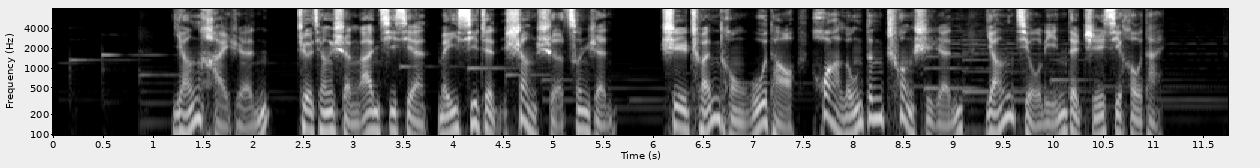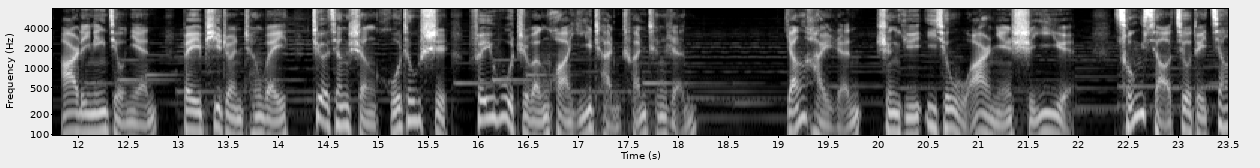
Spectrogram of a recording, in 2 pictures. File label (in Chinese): 男-纪录片; 非遗传承人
